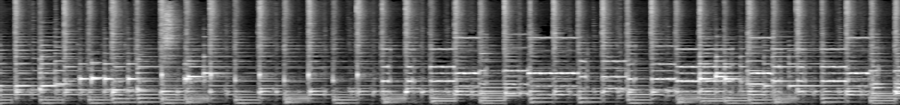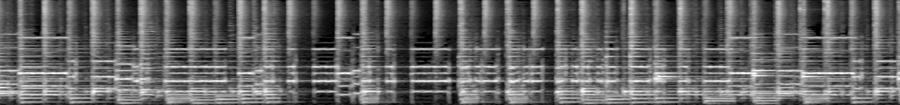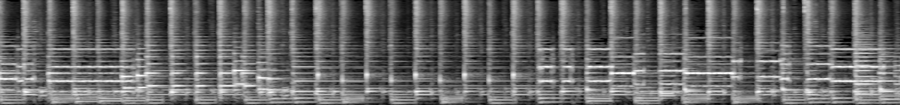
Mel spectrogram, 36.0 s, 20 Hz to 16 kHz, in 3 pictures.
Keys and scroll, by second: 10.9 BackSpace, 11.7 BackSpace, 27.5 Left, 27.7 Left, 27.8 BackSpace, 28.1 BackSpace, 28.3 BackSpace, 33.0 d.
